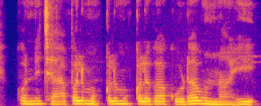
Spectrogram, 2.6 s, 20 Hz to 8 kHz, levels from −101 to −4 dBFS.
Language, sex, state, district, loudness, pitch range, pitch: Telugu, female, Telangana, Hyderabad, -14 LUFS, 195-210 Hz, 205 Hz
